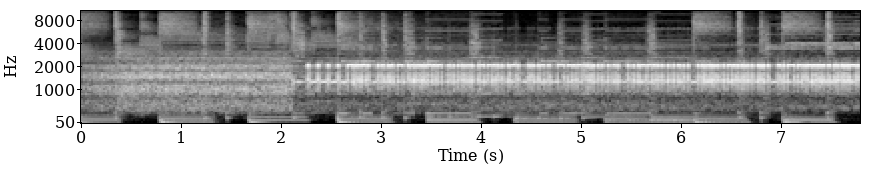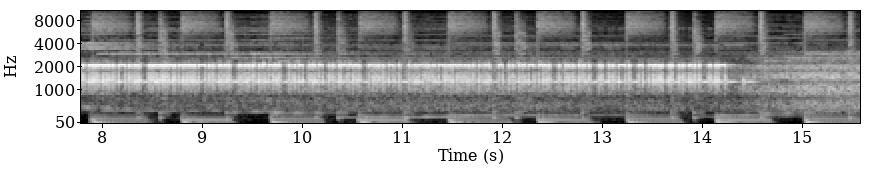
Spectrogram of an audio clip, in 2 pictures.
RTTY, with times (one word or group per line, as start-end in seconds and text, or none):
3.0-3.5 WBODR
3.6-4.1 MPJGZ
4.2-4.9 3YZVT
5.0-5.7 NY7QE
5.8-6.5 10JRQ
6.6-7.3 J6PTN
7.4-8.0 LCJE4
8.1-8.8 57SRH
8.9-9.7 LT8I2
9.8-10.5 QMLM3
10.6-11.4 N9UNW
11.6-12.4 I7M29
12.5-13.5 K2X5M
13.6-14.3 XX0CT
